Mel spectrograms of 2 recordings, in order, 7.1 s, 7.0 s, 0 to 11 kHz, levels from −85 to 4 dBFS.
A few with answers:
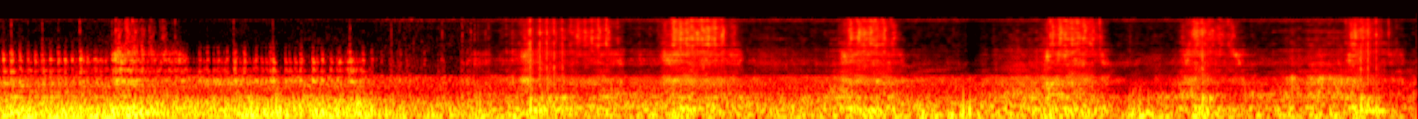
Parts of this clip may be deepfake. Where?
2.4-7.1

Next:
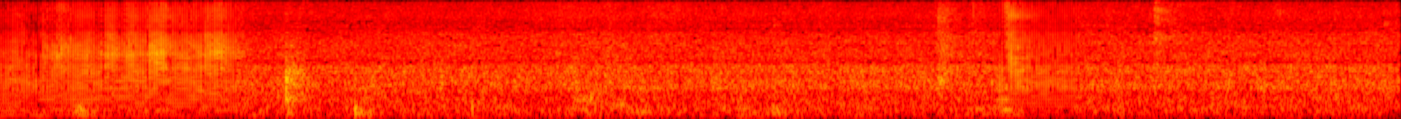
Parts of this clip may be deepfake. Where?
0.0-1.2; 5.0-5.4

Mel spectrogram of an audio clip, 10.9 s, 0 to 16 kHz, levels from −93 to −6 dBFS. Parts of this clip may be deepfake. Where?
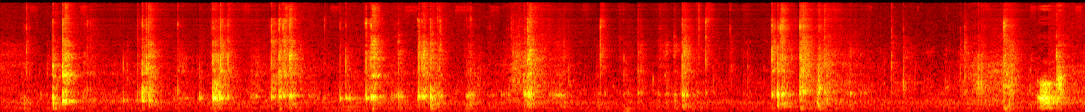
0.9-2.7; 5.4-8.7; 9.8-10.3

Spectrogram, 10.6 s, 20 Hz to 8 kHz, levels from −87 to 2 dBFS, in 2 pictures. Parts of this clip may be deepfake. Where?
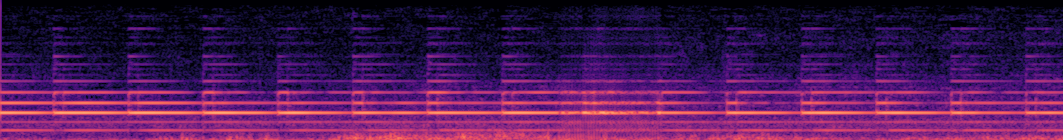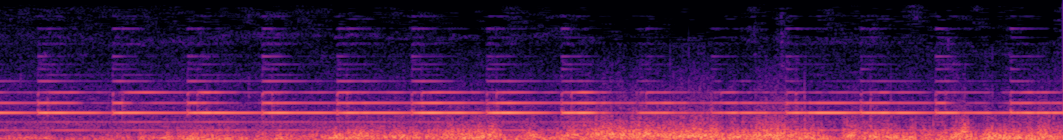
2.8-3.3

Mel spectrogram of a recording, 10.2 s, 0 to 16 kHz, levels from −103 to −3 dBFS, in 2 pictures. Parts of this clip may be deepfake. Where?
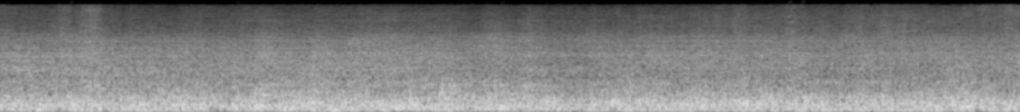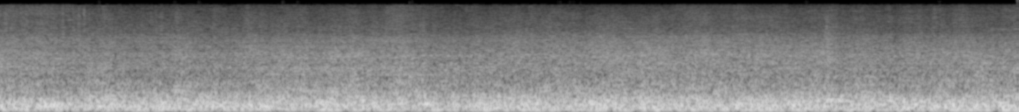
1.0-3.1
